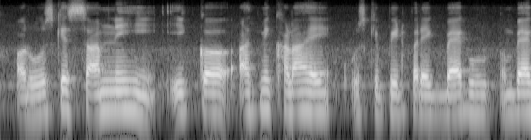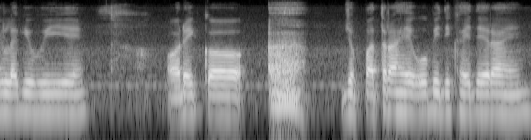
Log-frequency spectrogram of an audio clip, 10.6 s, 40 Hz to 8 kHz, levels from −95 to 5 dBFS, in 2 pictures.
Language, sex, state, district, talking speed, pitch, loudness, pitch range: Hindi, male, Maharashtra, Pune, 160 wpm, 120 Hz, -15 LUFS, 115-125 Hz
